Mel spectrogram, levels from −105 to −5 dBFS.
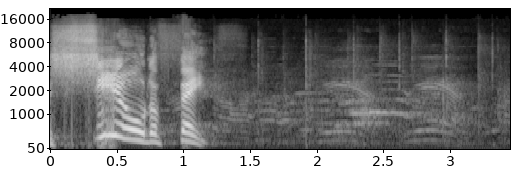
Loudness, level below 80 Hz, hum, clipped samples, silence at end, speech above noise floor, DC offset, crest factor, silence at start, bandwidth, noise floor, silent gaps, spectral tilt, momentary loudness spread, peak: -19 LUFS; -74 dBFS; none; under 0.1%; 0.95 s; 34 dB; under 0.1%; 22 dB; 0 s; 18 kHz; -55 dBFS; none; 0 dB/octave; 8 LU; -4 dBFS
